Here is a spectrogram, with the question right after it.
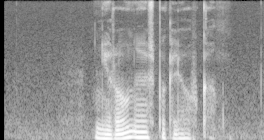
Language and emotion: Russian, sad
